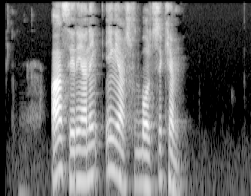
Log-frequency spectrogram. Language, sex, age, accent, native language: Uzbek, male, 18-24, Qashqadaryo, Uzbek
